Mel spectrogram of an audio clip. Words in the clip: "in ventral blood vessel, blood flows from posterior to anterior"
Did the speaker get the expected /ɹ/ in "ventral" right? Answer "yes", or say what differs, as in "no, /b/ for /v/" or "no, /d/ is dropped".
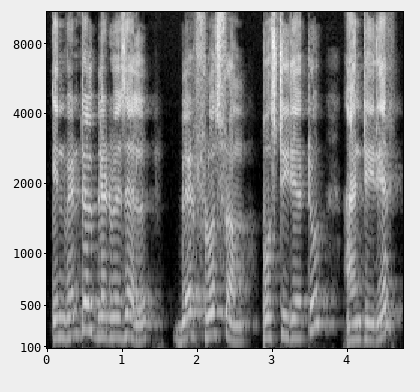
no, /ɹ/ is dropped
